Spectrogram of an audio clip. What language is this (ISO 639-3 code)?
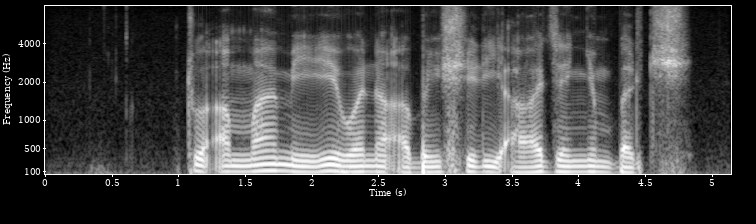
hau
